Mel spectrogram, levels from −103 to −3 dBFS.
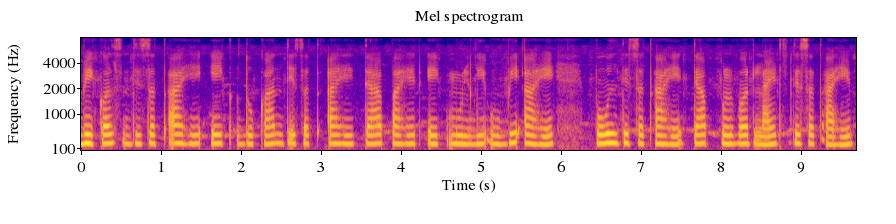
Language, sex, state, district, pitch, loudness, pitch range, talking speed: Hindi, female, Chhattisgarh, Sukma, 225 Hz, -16 LUFS, 220-230 Hz, 125 wpm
